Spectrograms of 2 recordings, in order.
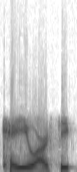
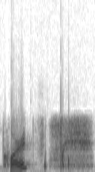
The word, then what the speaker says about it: Kurc: It's actually in Polish, you pronounce Kurc, Kortz.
